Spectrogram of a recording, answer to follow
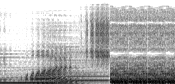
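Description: Garbled, distorted edited audio with a steady drone and wavering tones, cutting abruptly about a second and a half in to a louder burst of harsh, dense noise.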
